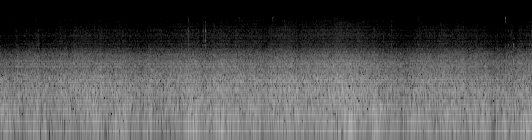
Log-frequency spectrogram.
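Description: Steady drone of a truck's engine and tyres on the highway, heard from inside the cab while cruising at speed.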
